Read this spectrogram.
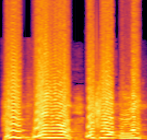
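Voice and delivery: high, loud accusing outburst; accusing confrontation. Shown as a demonstration. The wrong way to approach a brother, high and loud. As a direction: lay into him, high and loud. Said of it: "no, no, no".

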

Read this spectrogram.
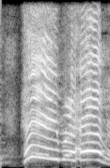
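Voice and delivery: high, bright calling out; cheery hail. Acted. Abimelech greets Abraham unaware of trouble, calling out high. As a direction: hail a neighbour across the field, high and loud.

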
